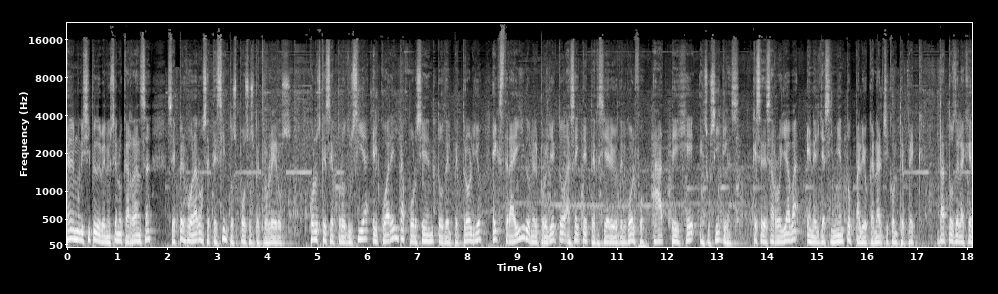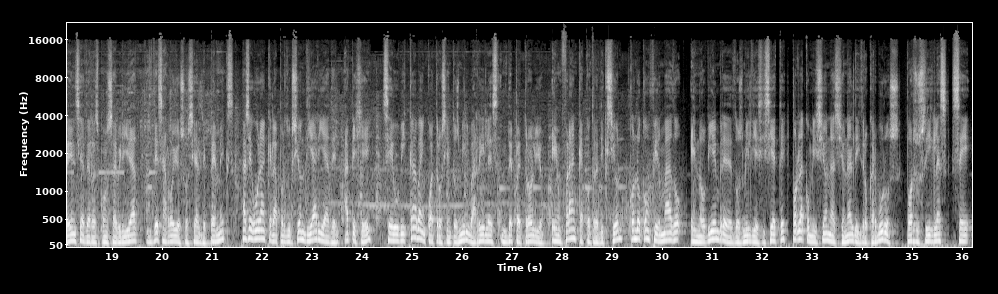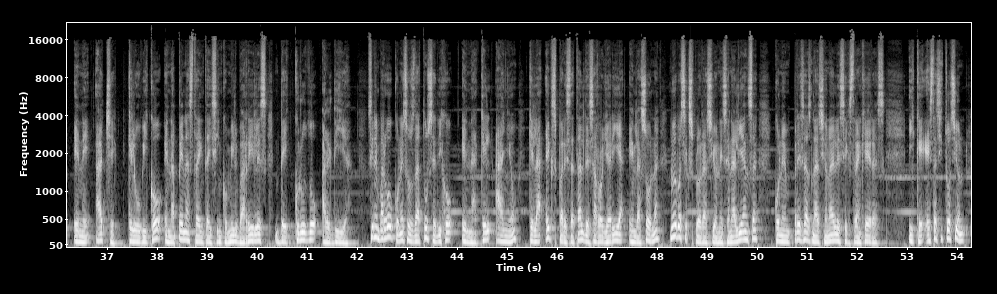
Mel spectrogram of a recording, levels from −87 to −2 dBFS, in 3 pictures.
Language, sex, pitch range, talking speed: Spanish, male, 95-130 Hz, 140 wpm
